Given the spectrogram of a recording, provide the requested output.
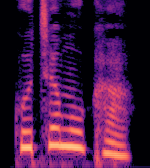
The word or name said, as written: ಕುಚಮುಖ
